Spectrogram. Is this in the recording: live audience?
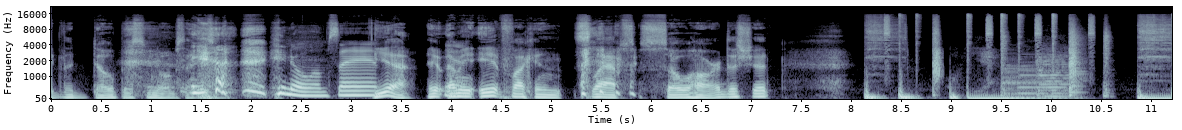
no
